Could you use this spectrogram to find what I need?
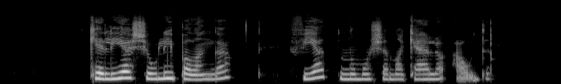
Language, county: Lithuanian, Kaunas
